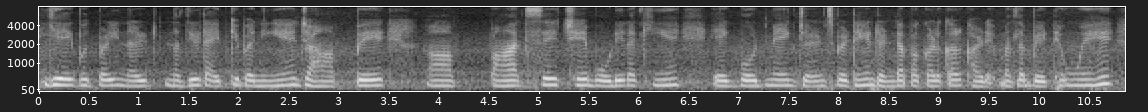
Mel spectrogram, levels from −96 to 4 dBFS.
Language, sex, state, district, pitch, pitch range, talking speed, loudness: Hindi, female, Bihar, Begusarai, 200 Hz, 185-210 Hz, 180 wpm, -17 LUFS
